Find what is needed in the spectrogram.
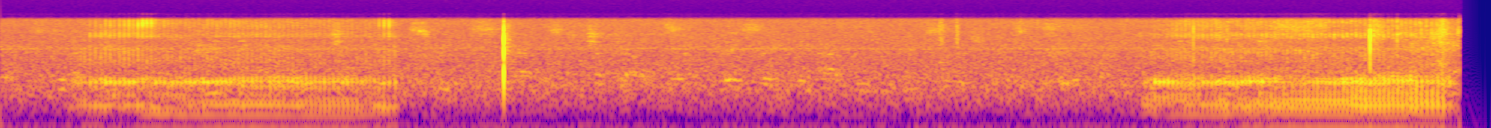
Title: Snoring Bulldog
